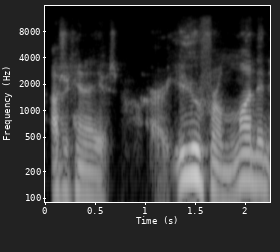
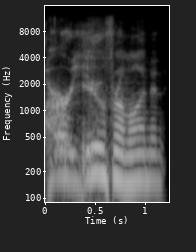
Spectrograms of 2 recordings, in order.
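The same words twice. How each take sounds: First: Imitating a barking drill instructor, louder on the question; a drill instructor grilling a recruit; drill instructor's tone. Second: Hushed, slow demo of the drill instructor's tone; showing the listener how the drill instructor sounded. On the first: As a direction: bark it like a drill sergeant. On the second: Shown as a demonstration. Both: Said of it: "you gotta get the tone right of the voice".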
